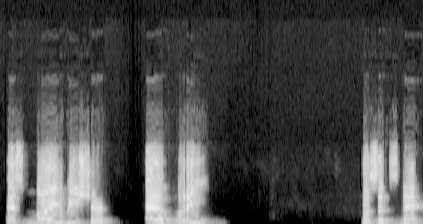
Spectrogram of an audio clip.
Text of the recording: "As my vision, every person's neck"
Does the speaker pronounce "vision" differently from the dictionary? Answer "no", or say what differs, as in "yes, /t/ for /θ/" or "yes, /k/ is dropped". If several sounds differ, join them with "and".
yes, /ʃ/ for /ʒ/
